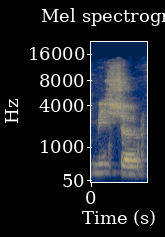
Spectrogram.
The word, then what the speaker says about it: Mesha: And let me just start by saying quickly, Mesha's name is Mesha, Maren.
